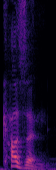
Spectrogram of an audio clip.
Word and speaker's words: cousin: Example, cousin. The first syllable is the stressed syllable, ka. The second syllable, that's unstressed, so it has a weak form, and that will take the schwa.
